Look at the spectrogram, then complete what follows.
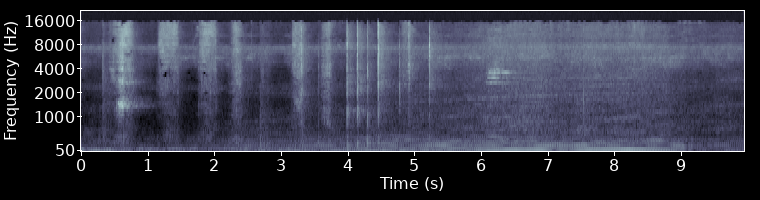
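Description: Short scraping strokes of a small plastic piece dragged across a tabletop, gathering PVC sawdust into a pile, followed from about halfway by a low steady rumble.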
